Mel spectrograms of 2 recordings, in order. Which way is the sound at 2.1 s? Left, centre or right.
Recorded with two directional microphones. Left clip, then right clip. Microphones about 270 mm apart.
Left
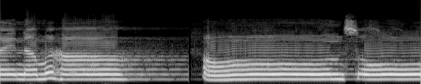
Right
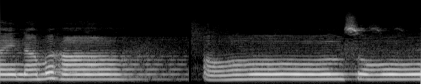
Left.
